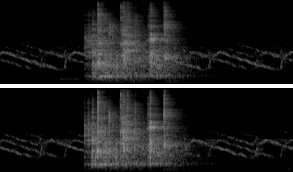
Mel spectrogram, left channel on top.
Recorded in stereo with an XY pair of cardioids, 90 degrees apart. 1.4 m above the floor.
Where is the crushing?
60° right, 1.0 m.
